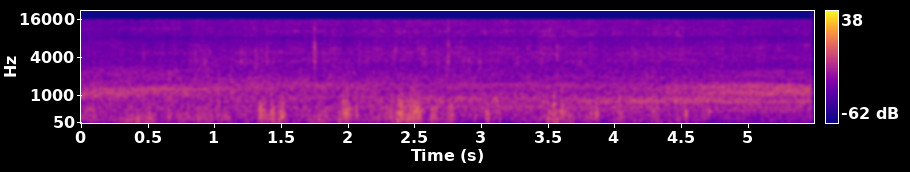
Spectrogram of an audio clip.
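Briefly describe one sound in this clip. Wind buffets loudly across a moving bicycle.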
